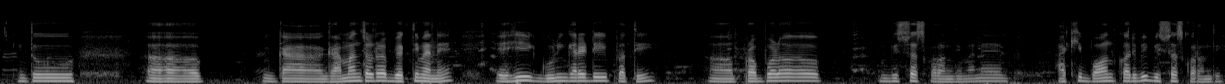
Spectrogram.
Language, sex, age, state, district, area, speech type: Odia, male, 18-30, Odisha, Ganjam, urban, spontaneous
